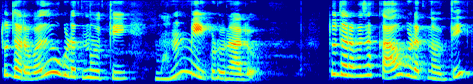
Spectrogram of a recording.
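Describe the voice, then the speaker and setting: A woman's voice: high voice, very animated, a little fast. A woman voicing a flustered young man who stammers and pleads in a spoken storybook.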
